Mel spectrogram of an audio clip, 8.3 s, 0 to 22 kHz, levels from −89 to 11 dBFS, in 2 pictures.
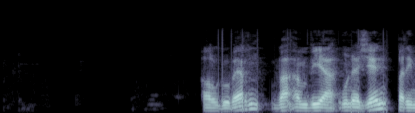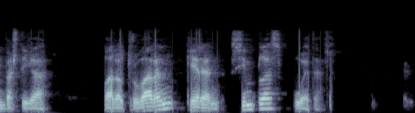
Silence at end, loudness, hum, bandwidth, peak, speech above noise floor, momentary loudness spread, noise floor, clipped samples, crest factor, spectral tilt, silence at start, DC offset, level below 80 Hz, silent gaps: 0.95 s; -17 LUFS; none; 7.4 kHz; -2 dBFS; 52 dB; 9 LU; -69 dBFS; under 0.1%; 18 dB; -7.5 dB/octave; 2.05 s; under 0.1%; -52 dBFS; none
